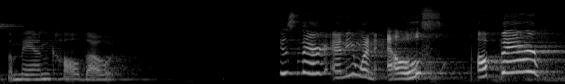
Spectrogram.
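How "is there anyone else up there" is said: high, loud, slow desperate call; terrified call. A narrator's reading. Terrified man calls up the canyon, high and loud. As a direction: call out in fright, stretching it. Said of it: "in a weak, terrified voice".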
